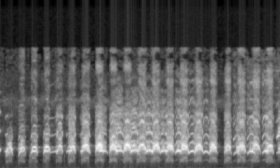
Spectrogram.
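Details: Osprey pair nesting in Charlo, Montana: rapid piercing whistled chirps tumble together, partly overlapping into a near-continuous chatter for a stretch before breaking back into separate repeated notes.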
